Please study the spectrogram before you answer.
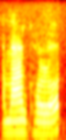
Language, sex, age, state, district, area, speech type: Assamese, female, 60+, Assam, Morigaon, rural, spontaneous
